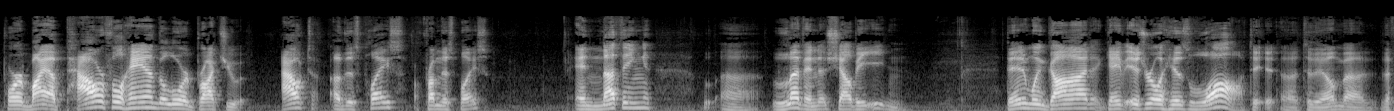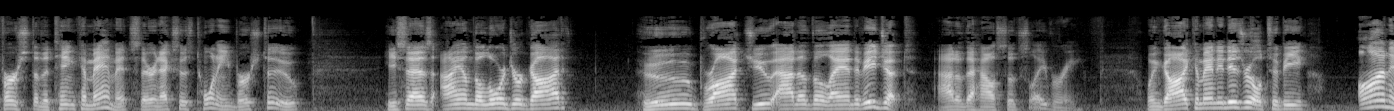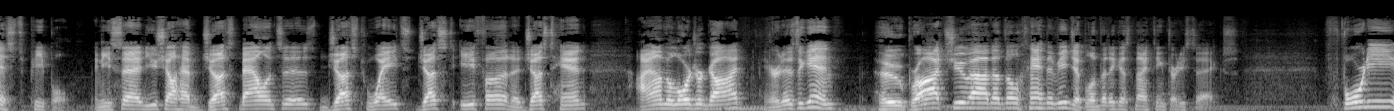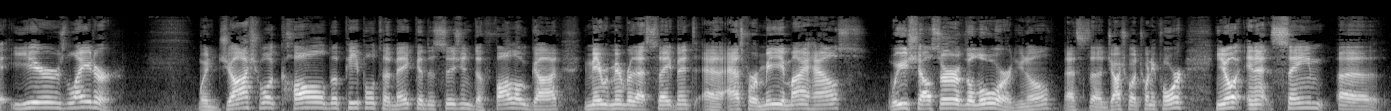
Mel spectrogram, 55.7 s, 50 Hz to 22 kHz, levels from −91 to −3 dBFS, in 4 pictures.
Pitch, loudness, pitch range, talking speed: 145 Hz, -17 LUFS, 125-160 Hz, 170 wpm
